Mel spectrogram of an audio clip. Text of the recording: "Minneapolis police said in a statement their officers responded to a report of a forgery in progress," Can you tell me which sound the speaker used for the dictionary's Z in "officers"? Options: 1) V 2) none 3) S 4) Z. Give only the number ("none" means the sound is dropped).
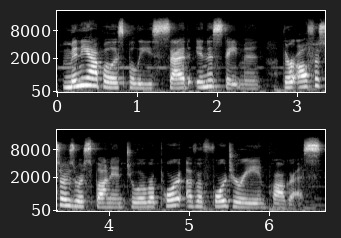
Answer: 4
